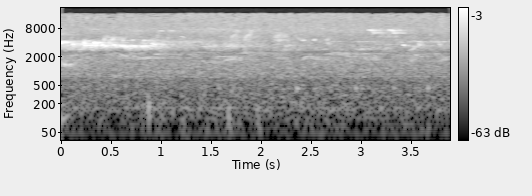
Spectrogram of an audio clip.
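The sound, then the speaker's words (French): Soft birdsong in spring with scattered high chirps and trills, fairly continuous over a steady outdoor background hiss; no one speaks. “Mais là, on voit que ça gazouille ça gazouille beaucoup.”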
